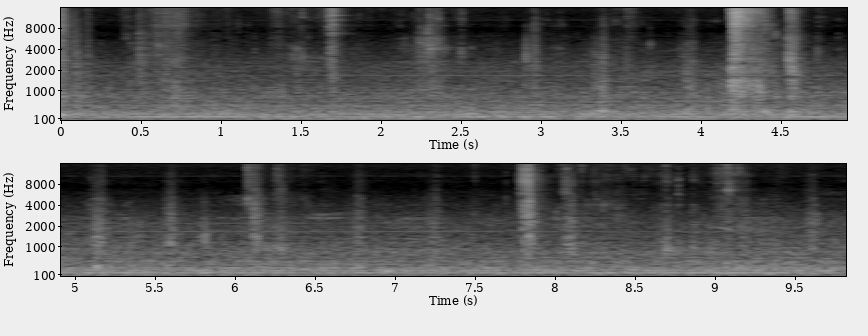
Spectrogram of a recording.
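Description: Close-miked eating sounds: a mouthful of spinach and romaine salad being bitten and chewed, with scattered crisp clicks and crunches. The sharpest comes about four seconds in as the forkful goes into the mouth, and a steady low hum sits underneath.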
